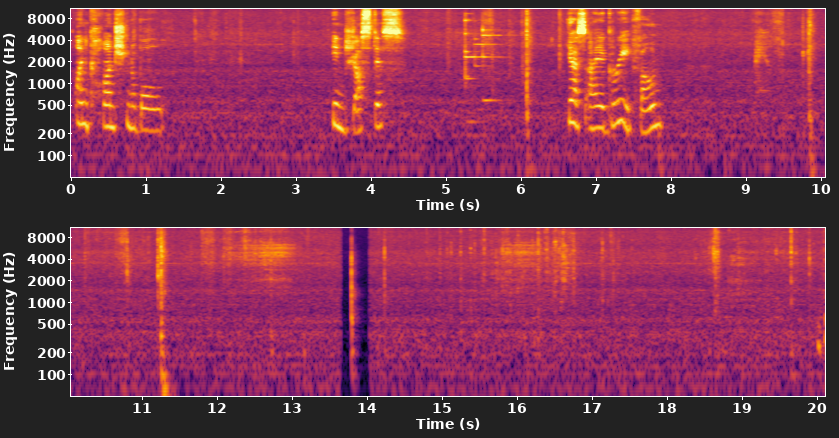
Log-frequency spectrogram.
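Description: Playing cards slide and tap against a glass tabletop.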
